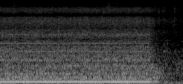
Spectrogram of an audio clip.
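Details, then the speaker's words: Infinity Spas hot tub pump number two after motor rebuild for a worn bearing and wet end replacement: steady smooth low hum, no grinding or rattle, then winding down at shutoff; previously made a racket, now healthy. "this is the one to be rebuilt that was making such a racket that sounds so much better they're pumping"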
